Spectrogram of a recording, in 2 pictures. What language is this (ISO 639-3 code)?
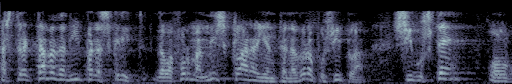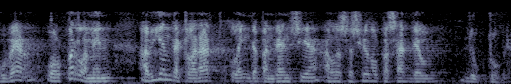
cat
